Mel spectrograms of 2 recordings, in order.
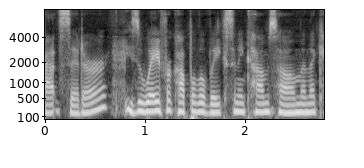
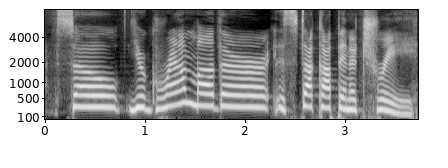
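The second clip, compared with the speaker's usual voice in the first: slow, higher, drawn-out delivery; careful news-breaking; 6 semitones higher, slower than usual. Acted. House sitter phones the owner with bad news, mock-cautious. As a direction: ease into bad news, stretching the words out.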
